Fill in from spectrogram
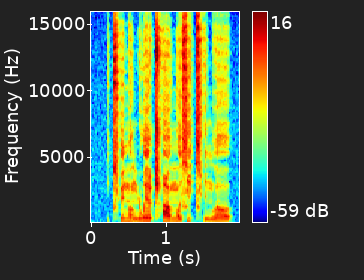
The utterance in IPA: t͡ɕʰ y˨˦ n ɤ̰˨˩ ŋ ɻ w e˦ ɪ̯ ʈ͡ʂʰ ɑ˥˨ ʊ̯ n̪ ɤ˨˦ ɕ i˥˨ t͡ɕʰ ḭ˨˩ ŋ l ɤ˥˨

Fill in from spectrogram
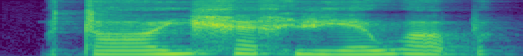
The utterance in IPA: t ɒː j x æ x vʲ æ w ɒ p

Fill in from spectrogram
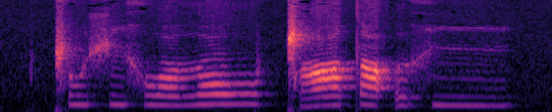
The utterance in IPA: ǁ u ʃ i x oː ðˤ oː ɡ͡ǁ ɑ tˤ o ʔ ə x i

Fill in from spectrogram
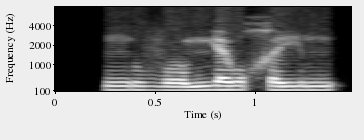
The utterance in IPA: ŋ u v o mʲ a w χ i m

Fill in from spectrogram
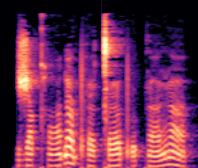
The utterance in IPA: ʒ ɜ qʰ ɑ̃ ɗ ã pʰ ɜ ǀ ɜ pʼ ɵ k ã ŋ ã

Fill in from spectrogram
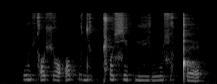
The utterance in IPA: w ʉ ç ʔ ɔ ʃ ɔ ʔ ɔ p u d ʉ ǁ ɔ ɕ ɛ pʲ ɔ vʲ u ŋ u ɕ u ǃ ɛ

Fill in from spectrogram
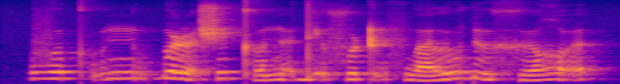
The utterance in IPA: v ʊ˦ kʼ ṵ˦ nː ṵ˦ ɠ ʊ˦˨ ɭ ə̰˦˨ ʃ ɪ˦ kʼ ʊ˩˧ n ə̰˦˨ d ḛ˦˨ sʷ ə˦˨ ʈ ṵ˦ f w ʌ˩˧ l u˦ ɗ ɯ˩˧ x ɯ˩˧ ʁʷ ə̰˦

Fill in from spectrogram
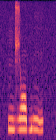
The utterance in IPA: n d͡ʒ ɔ b i

